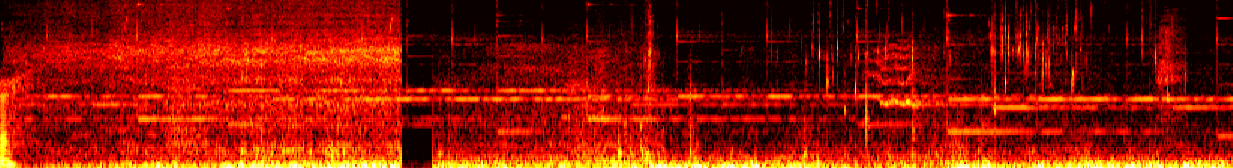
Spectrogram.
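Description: Background music with sustained notes. Over it, a garden hose sprays water into a plastic tub of mud as a steady hiss for the first three and a half seconds, then stops sharply. After that come wet squishing sounds of hands working mud and gauze in the tub.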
